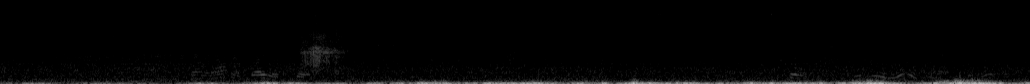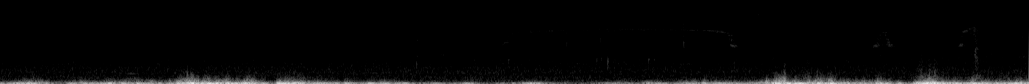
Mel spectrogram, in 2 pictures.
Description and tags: Out on the patio recording with a laptop and USB microphone. I placed the microphone up on top of the terrace this time to get sound from outside the privacy fence.
field-recording, patio, outdoor, atmosphere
